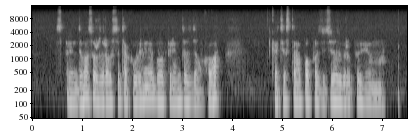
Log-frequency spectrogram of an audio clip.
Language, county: Lithuanian, Alytus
